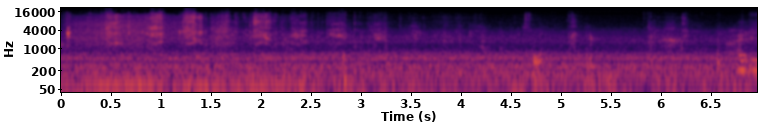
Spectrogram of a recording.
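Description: A Golden Retriever sniffles and snuffles through its nose in soft, breathy bursts to ask for attention.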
